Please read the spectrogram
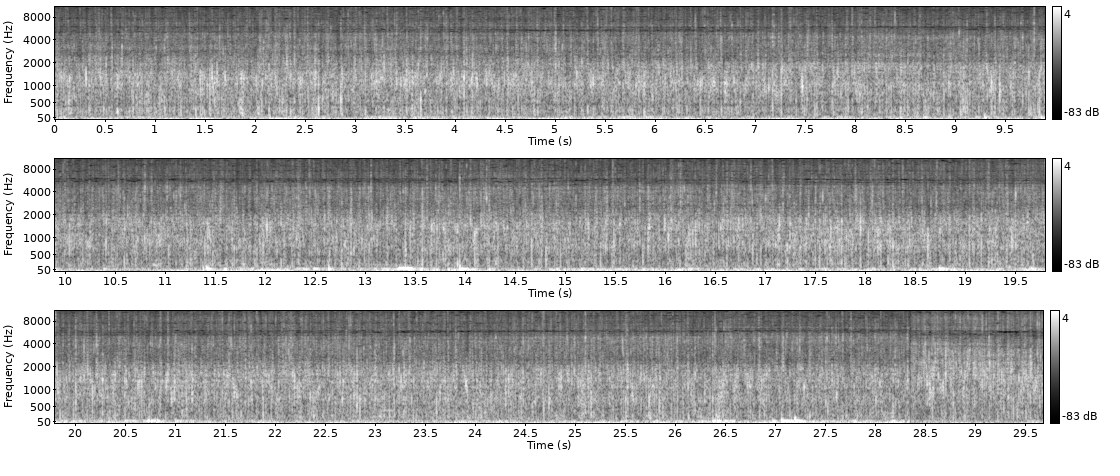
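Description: Water gushing steadily from the open end of a PVC pipe fed from a raised drum and splashing onto the ground. A low, uneven rumble runs underneath, with a few louder bumps.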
